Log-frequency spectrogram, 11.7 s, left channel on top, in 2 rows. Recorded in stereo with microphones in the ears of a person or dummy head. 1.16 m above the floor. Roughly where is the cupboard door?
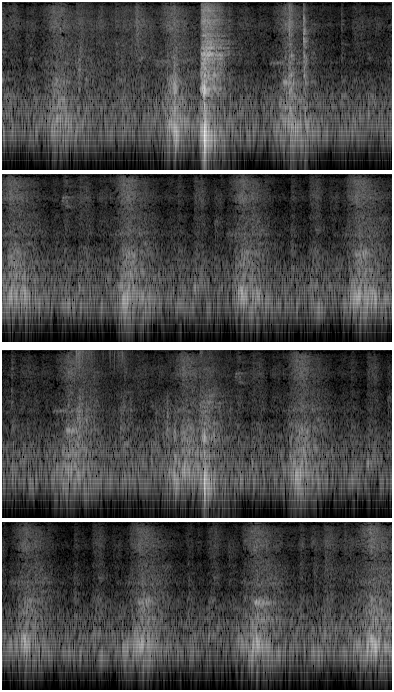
Left.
